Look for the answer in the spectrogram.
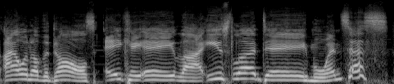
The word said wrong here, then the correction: Muñecas: La Isla de las Muñecas. – I got a D in Spanish. – Muñecas. – Muñecas.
